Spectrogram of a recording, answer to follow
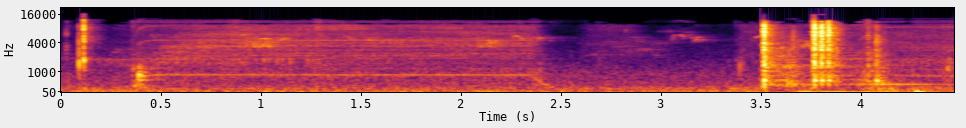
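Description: Motorcycle that will not start on a weak battery. A faint steady whine runs for about two seconds, then two sharp clicks come near the end with no engine cranking.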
